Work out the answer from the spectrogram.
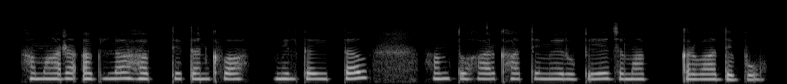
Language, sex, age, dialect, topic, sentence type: Magahi, female, 18-24, Central/Standard, agriculture, statement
